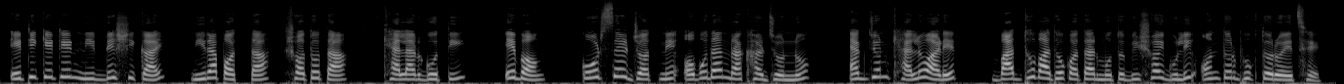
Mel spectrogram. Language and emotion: Bengali, neutral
